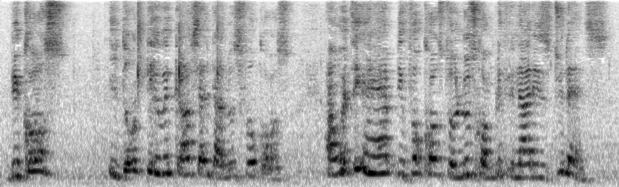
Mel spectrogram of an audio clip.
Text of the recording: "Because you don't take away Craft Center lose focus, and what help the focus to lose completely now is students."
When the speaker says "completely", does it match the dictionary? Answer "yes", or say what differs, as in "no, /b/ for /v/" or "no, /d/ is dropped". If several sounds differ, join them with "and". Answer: yes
